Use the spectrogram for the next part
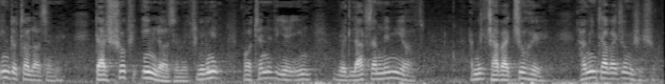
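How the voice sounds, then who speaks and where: A man teaching a religious lesson, explaining at a measured pace and repeating his key points. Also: medium pitch, dark tone, slight background noise.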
